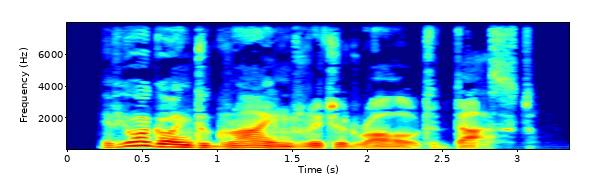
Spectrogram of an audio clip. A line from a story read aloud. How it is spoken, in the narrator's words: she said in her most condescending tone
